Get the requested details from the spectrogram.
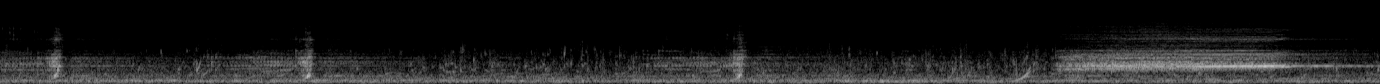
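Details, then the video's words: Near Tahiti a whale voices a few short pulsed knocks and faint tonal fragments, then a strong, even, harmonic-rich wail lasting about two seconds near the end over a constant low ocean hum. "Nature Sounds Only Whales & Beaches"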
